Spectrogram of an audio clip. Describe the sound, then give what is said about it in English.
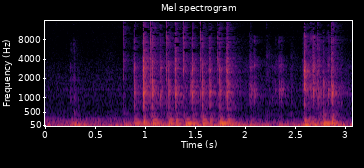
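Quiet, rapid typing on a computer keyboard: many keystrokes patter in an uneven stream, with a brief pause before a final flurry. “Let me just type in Lubbock to Dallas.”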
